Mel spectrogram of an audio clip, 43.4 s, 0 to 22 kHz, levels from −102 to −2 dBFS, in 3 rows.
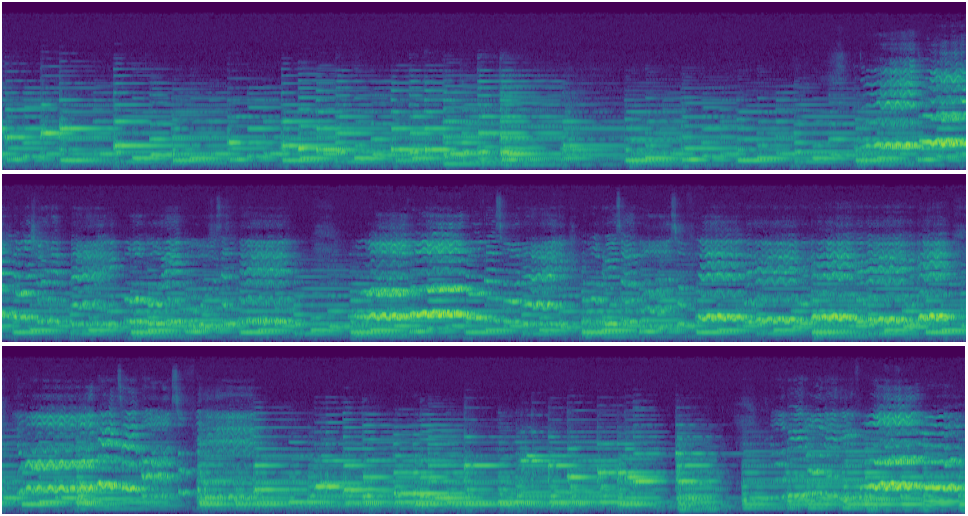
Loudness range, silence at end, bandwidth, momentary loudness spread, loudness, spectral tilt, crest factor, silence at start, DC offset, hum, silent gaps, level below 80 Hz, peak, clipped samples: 9 LU; 0 s; 10 kHz; 14 LU; -29 LUFS; -5.5 dB/octave; 18 dB; 0 s; under 0.1%; none; none; -82 dBFS; -10 dBFS; under 0.1%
